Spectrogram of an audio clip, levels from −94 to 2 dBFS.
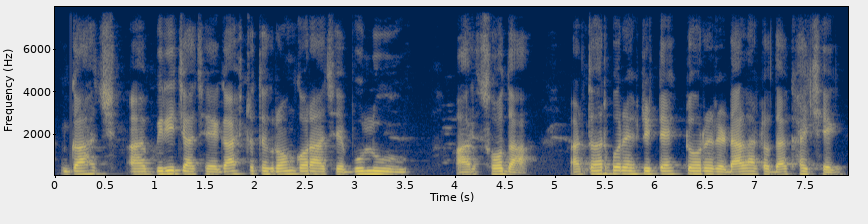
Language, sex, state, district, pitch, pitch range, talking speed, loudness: Bengali, male, West Bengal, Malda, 135 Hz, 130-140 Hz, 135 wpm, -16 LUFS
